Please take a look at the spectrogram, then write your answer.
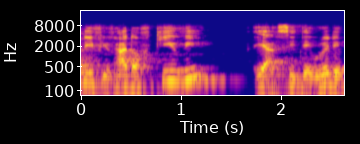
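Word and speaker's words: Kivy: So if you go here now, okay, let's search for, it's called Kiwi, right?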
